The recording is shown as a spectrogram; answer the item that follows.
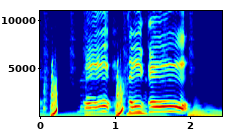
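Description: Cartoon sound effects over children's background music: a quick rising pop just after the start, then a cartoon voice making three drawn-out wordless sounds, the last one falling away as it ends.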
